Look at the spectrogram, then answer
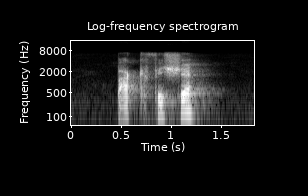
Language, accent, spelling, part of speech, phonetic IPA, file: German, Austria, Backfische, noun, [ˈbakˌfɪʃə], De-at-Backfische.ogg
- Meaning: nominative/accusative/genitive plural of Backfisch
